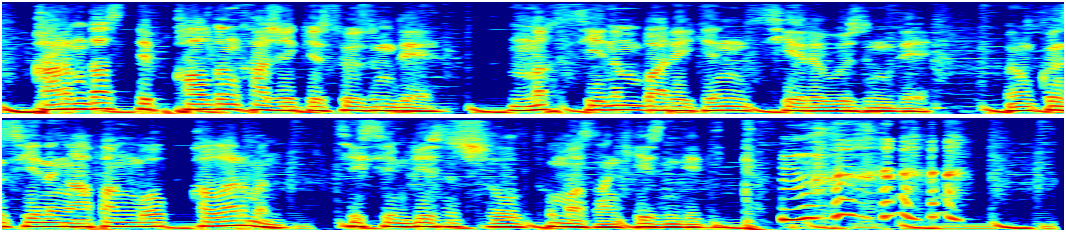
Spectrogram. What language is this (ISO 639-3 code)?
kaz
